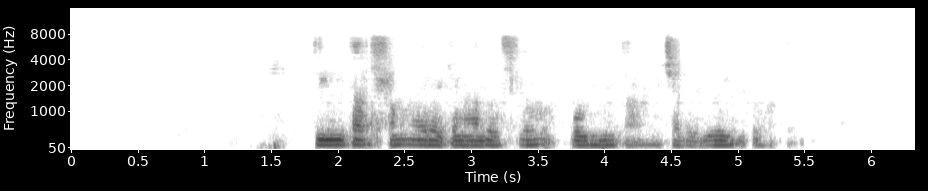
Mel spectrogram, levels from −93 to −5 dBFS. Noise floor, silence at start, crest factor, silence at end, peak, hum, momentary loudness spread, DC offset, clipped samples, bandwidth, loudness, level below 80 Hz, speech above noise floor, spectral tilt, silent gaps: under -90 dBFS; 1.55 s; 18 dB; 1.05 s; -24 dBFS; none; 14 LU; under 0.1%; under 0.1%; 7.6 kHz; -40 LUFS; -68 dBFS; over 51 dB; -8.5 dB/octave; none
